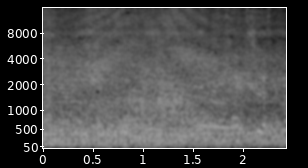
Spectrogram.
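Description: Steady outdoor crowd noise: a dense wash of sound with indistinct voices talking.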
